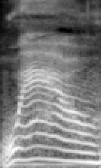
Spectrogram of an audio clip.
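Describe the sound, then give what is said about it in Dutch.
A person roars like a lion in a single loud, drawn-out vocal cry lasting about a second, its pitch rising quickly then sliding slowly down. “En even schreeuwen als een leeuw.”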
